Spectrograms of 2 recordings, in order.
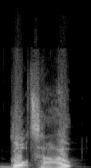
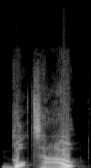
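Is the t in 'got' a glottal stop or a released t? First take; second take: glottal stop; glottal stop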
